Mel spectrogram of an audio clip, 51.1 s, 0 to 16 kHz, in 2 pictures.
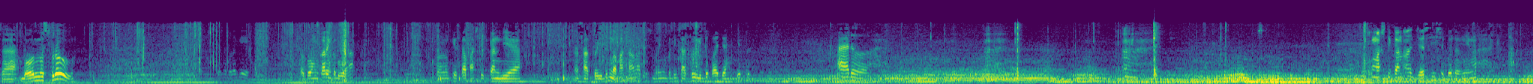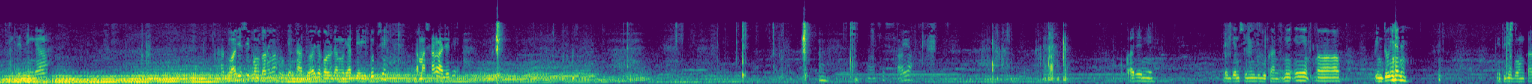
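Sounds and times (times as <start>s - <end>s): vehicle engine running: 0.0s - 48.5s.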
